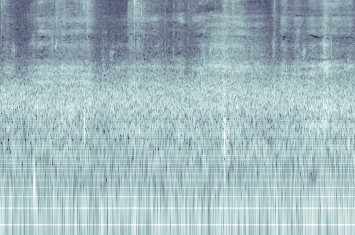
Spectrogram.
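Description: Soft, irregular footsteps and rustling of someone walking a dirt forest trail strewn with dry leaves, over a steady low rumble.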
